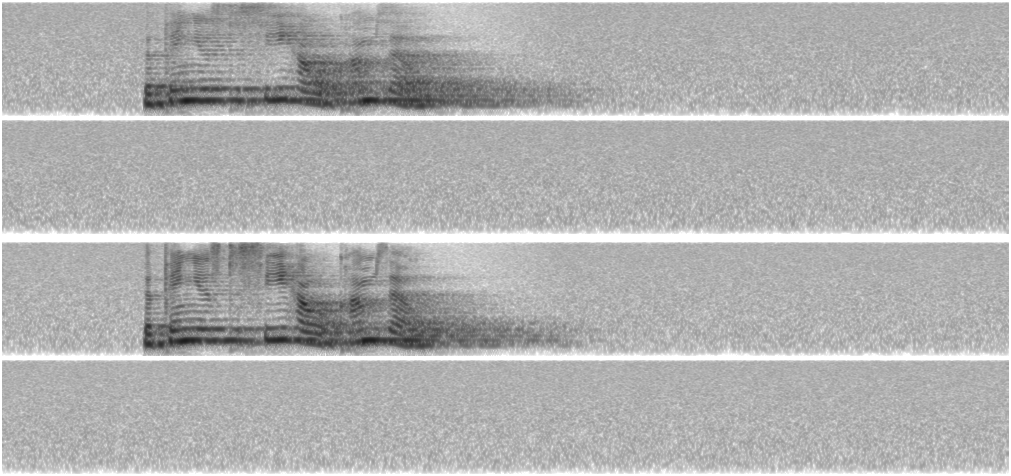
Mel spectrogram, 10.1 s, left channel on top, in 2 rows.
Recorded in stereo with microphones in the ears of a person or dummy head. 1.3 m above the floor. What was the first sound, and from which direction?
A woman speaking, 35° right (ahead or behind).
